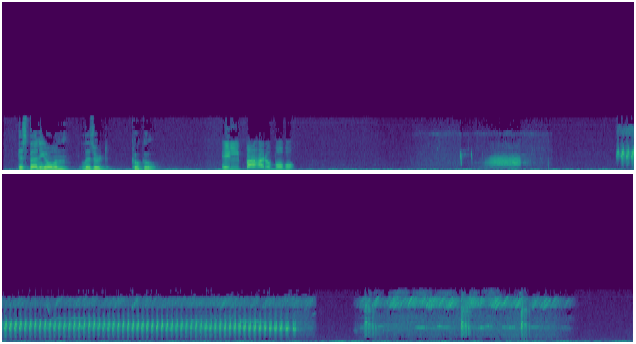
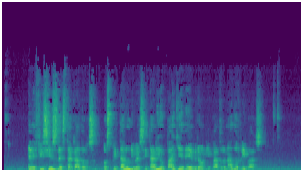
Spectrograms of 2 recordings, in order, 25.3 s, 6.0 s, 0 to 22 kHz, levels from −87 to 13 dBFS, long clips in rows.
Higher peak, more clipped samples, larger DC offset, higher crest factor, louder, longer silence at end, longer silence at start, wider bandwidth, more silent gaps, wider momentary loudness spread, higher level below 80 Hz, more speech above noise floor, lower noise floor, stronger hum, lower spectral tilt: second, -6 dBFS vs -2 dBFS; neither; neither; about the same, 20 dB vs 16 dB; second, -25 LUFS vs -17 LUFS; second, 0 s vs 0.3 s; about the same, 0.05 s vs 0.05 s; second, 7.2 kHz vs 13 kHz; neither; first, 16 LU vs 9 LU; second, -50 dBFS vs -44 dBFS; first, 27 dB vs 23 dB; first, -48 dBFS vs -40 dBFS; neither; second, -2 dB/octave vs -4.5 dB/octave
